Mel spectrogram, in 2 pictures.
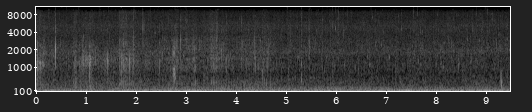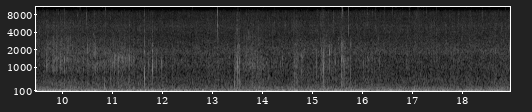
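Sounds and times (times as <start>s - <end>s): water drips: 0.0s - 18.9s
water running through drainage pipe: 0.0s - 18.9s.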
